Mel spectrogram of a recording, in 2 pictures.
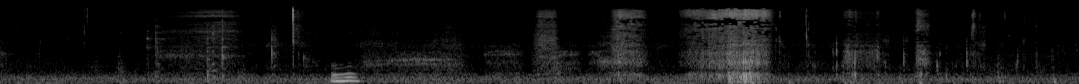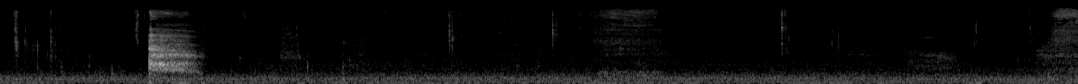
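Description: A person chewing food close to the microphone, with wet mouth clicks and smacks. A few louder short bursts of eating noise come about seven and twelve seconds in, and there is a brief rising hum about three seconds in.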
